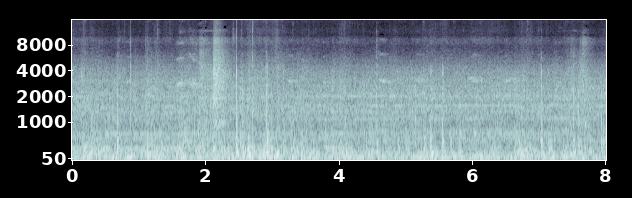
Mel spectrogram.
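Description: Electric train running along single track, heard from inside the cab: a steady rumble of wheels on rail with a couple of sharp clicks, about two seconds in and near the end.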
